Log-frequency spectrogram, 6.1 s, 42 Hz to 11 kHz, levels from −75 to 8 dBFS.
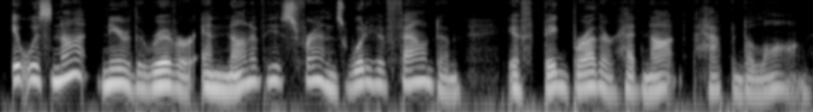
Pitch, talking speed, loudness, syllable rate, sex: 155 Hz, 215 wpm, -19 LUFS, 5.0 syllables/s, female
